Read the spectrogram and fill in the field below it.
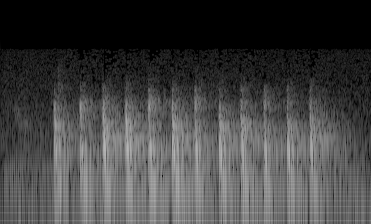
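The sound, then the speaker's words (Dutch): A steady series of about ten firm knocks on a door that is bolted from the inside, evenly spaced and fairly loud, with no voices over them. “Nou, laten we nog eens kloppen.”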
